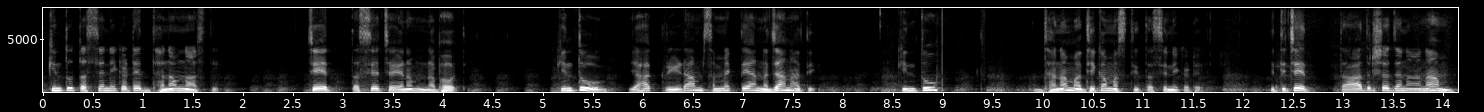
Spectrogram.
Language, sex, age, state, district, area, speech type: Sanskrit, male, 18-30, Karnataka, Belgaum, rural, spontaneous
